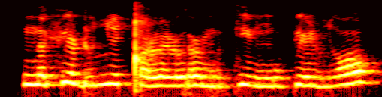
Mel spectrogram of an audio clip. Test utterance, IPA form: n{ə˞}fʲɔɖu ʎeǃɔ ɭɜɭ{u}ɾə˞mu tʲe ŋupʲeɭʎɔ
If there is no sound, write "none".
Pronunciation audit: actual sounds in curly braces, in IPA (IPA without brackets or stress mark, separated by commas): ɜ, u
